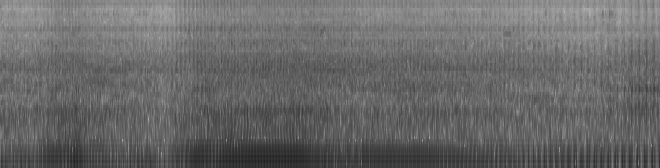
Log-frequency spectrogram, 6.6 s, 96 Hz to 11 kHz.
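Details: Chinese 150cc TNG Verona scooter at first start after being found on the street: the single-cylinder putter picks up with a throttle blip, then settles into a steady, even idle; normal idle and revving.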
